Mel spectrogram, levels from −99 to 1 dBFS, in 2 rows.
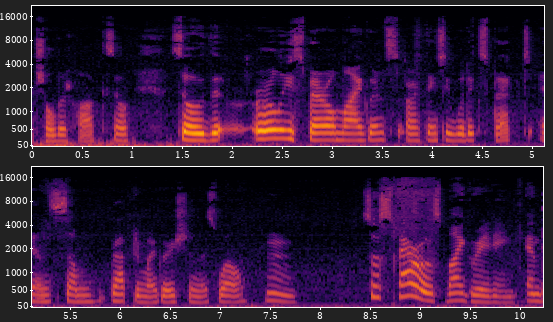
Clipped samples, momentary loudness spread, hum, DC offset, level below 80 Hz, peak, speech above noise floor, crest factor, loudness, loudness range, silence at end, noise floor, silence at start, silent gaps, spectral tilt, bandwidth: under 0.1%; 21 LU; none; under 0.1%; -54 dBFS; -12 dBFS; 30 dB; 18 dB; -31 LUFS; 14 LU; 0 s; -61 dBFS; 0 s; none; -5 dB/octave; 15.5 kHz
